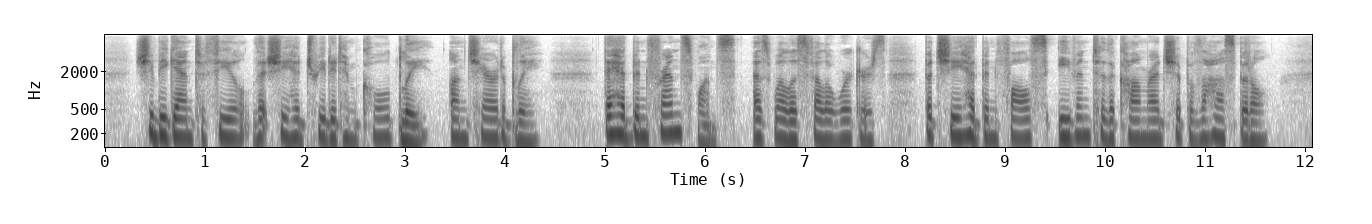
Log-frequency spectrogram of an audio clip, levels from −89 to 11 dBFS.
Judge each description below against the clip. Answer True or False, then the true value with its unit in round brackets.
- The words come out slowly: False (165 wpm)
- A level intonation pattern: True (2.1 semitones)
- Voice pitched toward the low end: False (170 Hz)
